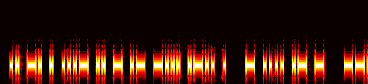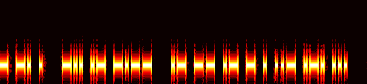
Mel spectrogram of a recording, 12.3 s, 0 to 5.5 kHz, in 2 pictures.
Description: Morse code, heard as a keyed tone, about 25 wpm, 600 Hz. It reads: INEVITABLE THAT ONE DAY AMATEURS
